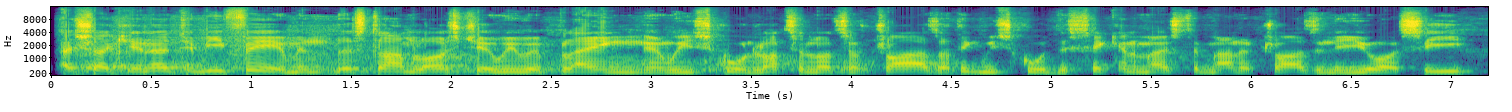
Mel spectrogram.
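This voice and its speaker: Measured rugby coach. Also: male voice, mid-range voice, steady tone, poor audio. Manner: measured, repeats words while thinking. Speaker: rugby director of rugby. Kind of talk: post-match press conference answers.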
